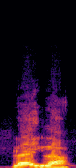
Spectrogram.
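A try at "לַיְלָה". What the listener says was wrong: Voilà. Laïla.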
